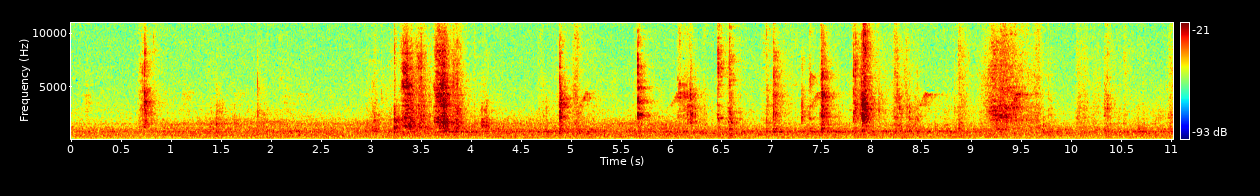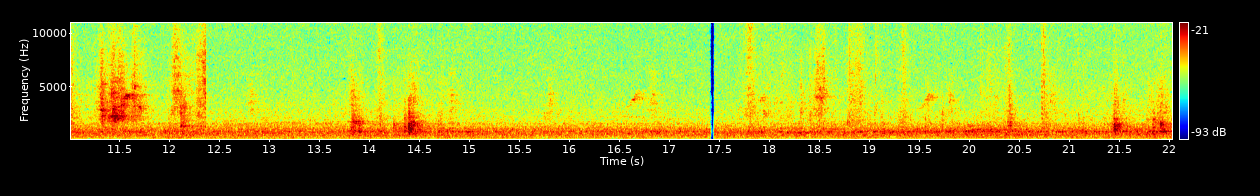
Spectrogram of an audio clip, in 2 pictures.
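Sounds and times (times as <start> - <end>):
notebook pages rustling: 3.0 - 5.1, 6.1 - 12.4.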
